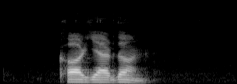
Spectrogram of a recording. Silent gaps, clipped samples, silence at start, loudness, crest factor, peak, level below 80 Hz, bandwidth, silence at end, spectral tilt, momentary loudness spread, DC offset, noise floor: none; under 0.1%; 0.6 s; -19 LUFS; 18 dB; -4 dBFS; -64 dBFS; 8.6 kHz; 0.9 s; -8 dB/octave; 13 LU; under 0.1%; -66 dBFS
